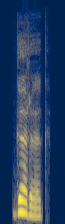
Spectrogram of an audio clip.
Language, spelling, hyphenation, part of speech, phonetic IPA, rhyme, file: Hungarian, görög, gö‧rög, adjective / noun / verb, [ˈɡørøɡ], -øɡ, Hu-görög.ogg
- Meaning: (adjective) Greek, Grecian (of, from, or relating to Greece, its people or language); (noun) 1. Greek (person) 2. Greek (language); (verb) to roll (to turn over and over)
